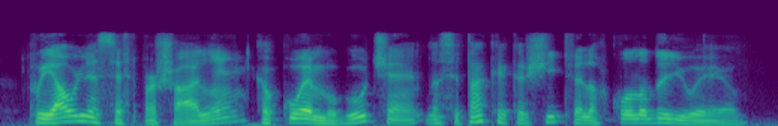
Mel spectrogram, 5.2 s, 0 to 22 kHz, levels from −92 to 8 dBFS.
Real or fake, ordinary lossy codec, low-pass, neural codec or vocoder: fake; none; 7.2 kHz; codec, 16 kHz, 2 kbps, X-Codec, HuBERT features, trained on balanced general audio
